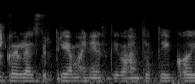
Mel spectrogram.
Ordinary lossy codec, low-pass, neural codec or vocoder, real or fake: Opus, 24 kbps; 10.8 kHz; codec, 24 kHz, 3 kbps, HILCodec; fake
